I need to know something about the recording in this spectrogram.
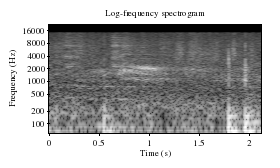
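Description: Chalk scratching and tapping on a chalkboard as a word is written, with a few short sharp taps near the end.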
